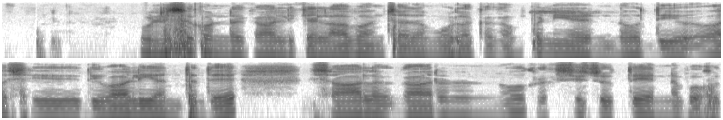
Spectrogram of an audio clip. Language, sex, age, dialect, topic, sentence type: Kannada, male, 18-24, Mysore Kannada, banking, statement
